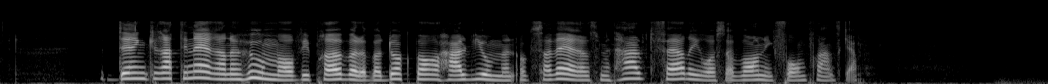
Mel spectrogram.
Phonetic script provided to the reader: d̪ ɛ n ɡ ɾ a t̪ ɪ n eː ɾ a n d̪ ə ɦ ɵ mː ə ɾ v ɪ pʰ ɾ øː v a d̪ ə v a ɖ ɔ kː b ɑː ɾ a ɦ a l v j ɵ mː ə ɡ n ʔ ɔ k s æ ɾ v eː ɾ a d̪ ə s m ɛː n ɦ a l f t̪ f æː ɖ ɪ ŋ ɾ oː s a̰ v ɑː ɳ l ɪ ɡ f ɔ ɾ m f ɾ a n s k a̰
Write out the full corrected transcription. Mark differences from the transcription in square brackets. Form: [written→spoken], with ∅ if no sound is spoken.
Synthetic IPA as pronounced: d̪ ɛ n ɡ ɾ a t̪ ɪ n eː ɾ a n d̪ ə ɦ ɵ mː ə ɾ v ɪ pʰ ɾ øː v a d̪ ə v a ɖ ɔ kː b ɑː ɾ a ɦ a l v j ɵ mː ə [ɡ→∅] n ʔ ɔ k s æ ɾ v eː ɾ a d̪ ə s m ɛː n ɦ a l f t̪ f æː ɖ ɪ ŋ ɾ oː s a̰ v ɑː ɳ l ɪ ɡ f ɔ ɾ m f ɾ a n s k a̰

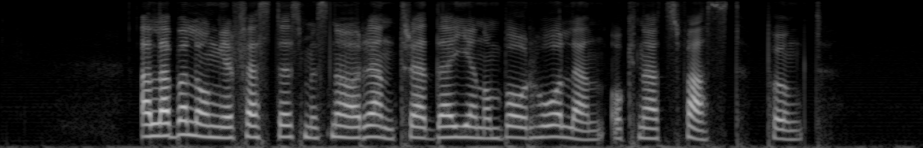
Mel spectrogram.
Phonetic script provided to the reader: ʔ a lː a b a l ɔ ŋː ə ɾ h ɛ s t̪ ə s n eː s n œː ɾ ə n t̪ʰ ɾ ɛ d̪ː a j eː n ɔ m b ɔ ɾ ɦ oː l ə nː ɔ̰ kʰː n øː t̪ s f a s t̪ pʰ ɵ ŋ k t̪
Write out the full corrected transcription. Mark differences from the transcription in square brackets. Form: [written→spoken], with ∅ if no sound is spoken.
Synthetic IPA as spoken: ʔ a lː a b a l ɔ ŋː ə ɾ [h→f] ɛ s t̪ ə s [n→m] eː s n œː ɾ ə n t̪ʰ ɾ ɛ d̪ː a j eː n ɔ m b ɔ ɾ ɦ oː l ə [nː→n] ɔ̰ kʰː n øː t̪ s f a s t̪ pʰ ɵ ŋ k t̪

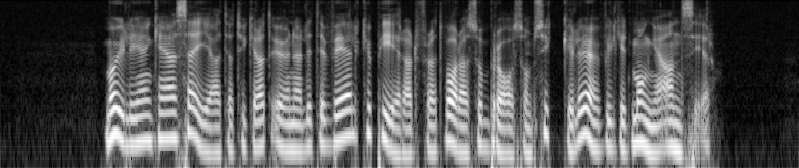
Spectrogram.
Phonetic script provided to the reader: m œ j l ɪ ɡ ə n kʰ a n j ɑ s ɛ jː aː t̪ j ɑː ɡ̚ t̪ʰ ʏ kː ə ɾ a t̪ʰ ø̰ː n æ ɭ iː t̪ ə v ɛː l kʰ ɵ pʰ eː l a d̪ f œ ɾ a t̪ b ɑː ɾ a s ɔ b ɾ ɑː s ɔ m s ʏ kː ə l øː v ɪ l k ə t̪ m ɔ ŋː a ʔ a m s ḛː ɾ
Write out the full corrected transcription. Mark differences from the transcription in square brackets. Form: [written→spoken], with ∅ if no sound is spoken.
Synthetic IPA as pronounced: m œ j l ɪ ɡ ə n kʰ a n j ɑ s ɛ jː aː t̪ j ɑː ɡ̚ t̪ʰ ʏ kː ə ɾ a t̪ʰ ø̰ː n æ ɭ iː t̪ ə v ɛː l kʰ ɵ pʰ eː [l→ɾ] a d̪ f œ ɾ a t̪ [b→v] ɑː ɾ a s ɔ b ɾ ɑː s ɔ m s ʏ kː ə l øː v ɪ l k ə t̪ m ɔ ŋː a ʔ a [m→n] s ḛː ɾ

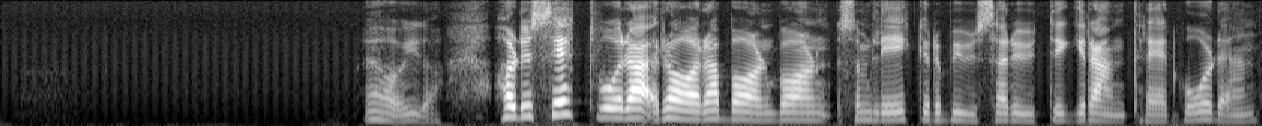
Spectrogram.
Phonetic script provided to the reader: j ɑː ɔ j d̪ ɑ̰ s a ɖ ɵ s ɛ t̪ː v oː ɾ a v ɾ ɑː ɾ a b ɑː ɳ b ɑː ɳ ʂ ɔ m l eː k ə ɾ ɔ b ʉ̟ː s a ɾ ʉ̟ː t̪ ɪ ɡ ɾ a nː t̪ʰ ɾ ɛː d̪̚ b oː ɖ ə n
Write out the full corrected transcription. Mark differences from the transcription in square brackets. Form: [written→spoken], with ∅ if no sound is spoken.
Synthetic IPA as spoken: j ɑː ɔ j d̪ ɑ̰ [s→h] a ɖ ɵ s ɛ t̪ː v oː ɾ a [v→∅] ɾ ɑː ɾ a b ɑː ɳ b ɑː ɳ [ʂ→s] ɔ m l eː k ə ɾ ɔ b ʉ̟ː s a ɾ ʉ̟ː t̪ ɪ ɡ ɾ a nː t̪ʰ ɾ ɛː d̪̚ [b→ɡ] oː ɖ ə n

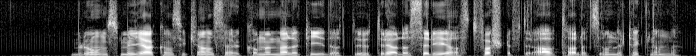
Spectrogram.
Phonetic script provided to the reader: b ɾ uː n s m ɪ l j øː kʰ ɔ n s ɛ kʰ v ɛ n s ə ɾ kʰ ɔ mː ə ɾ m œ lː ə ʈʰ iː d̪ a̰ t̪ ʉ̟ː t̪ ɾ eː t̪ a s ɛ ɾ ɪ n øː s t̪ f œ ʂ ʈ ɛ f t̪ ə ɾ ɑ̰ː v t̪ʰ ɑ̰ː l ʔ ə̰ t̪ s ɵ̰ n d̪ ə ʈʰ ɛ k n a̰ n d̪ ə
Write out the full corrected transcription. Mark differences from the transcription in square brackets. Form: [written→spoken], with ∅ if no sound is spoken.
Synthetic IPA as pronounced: b ɾ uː n s m ɪ l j øː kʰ ɔ n s ɛ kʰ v ɛ n s ə ɾ kʰ ɔ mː ə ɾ m [œ→ɛ] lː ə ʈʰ iː d̪ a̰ t̪ ʉ̟ː t̪ ɾ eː [t̪→d̪] a s ɛ ɾ ɪ [n→∅] øː s t̪ f œ ʂ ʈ ɛ f t̪ ə ɾ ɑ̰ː v t̪ʰ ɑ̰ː l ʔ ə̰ t̪ s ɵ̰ n d̪ ə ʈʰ ɛ k n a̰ n d̪ ə

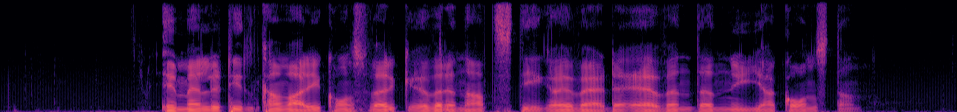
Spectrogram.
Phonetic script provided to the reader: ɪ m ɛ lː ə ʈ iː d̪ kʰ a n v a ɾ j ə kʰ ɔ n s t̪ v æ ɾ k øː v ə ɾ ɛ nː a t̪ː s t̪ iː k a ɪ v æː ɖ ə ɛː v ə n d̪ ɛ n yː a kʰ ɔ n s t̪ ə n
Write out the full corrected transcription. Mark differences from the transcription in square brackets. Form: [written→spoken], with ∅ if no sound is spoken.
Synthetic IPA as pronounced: ɪ m ɛ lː ə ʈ iː d̪ kʰ a n v a ɾ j ə kʰ ɔ n s t̪ v æ ɾ k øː v ə ɾ ɛ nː a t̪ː s t̪ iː [k→ɡ] a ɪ v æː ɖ ə ɛː v ə n d̪ ɛ [n→nː] yː a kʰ ɔ n s t̪ ə n

